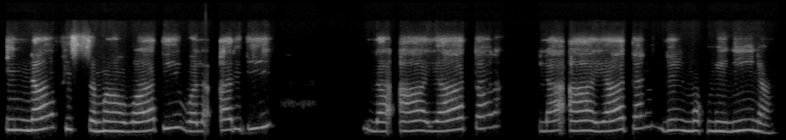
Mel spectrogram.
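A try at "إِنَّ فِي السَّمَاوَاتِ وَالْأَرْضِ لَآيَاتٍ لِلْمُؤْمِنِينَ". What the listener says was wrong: ला आयातन होगा, नहीं, इसके ऊपर तो तन आता ही नहीं, जमा मुअन्नस साकिन।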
